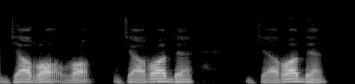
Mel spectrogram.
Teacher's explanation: रा को अदा करते हुए अगर उस पर ज़बर है तो उसको मुफखम पढ़ेंगे, मोटा मुंह भर के पढ़ेंगे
